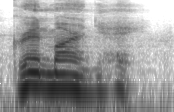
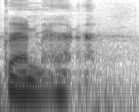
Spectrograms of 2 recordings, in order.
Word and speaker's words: Grand Marnier: Uh, Clay says, Jeff, you really need to work on your French pronunciations, like Grand Marnier, not Grand Mariner.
